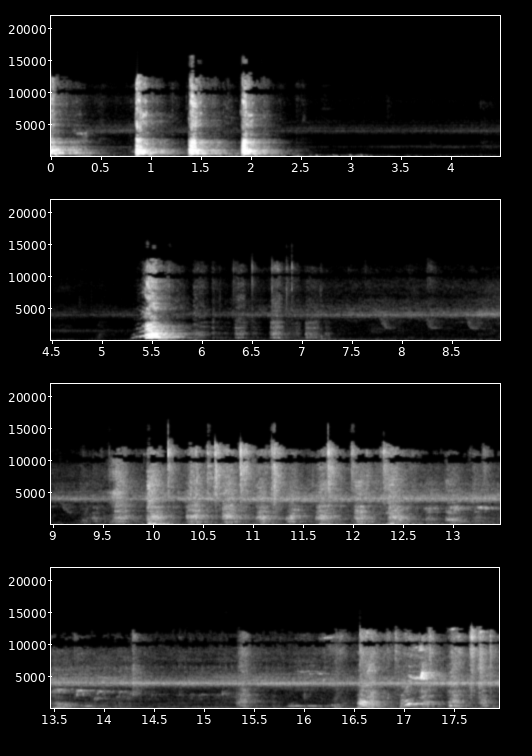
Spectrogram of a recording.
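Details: Little John, a village Labrador Retriever puppy, cries when his brother leaves the house. A quick burst of four yelps and one more follow after silence, then a long, softer stretch of rapid barking over a steady high hum.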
